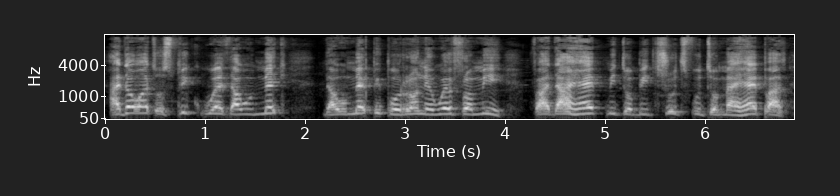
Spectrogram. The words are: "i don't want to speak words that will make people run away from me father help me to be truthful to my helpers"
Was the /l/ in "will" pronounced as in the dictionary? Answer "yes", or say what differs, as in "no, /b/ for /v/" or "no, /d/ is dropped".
no, /w/ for /l/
